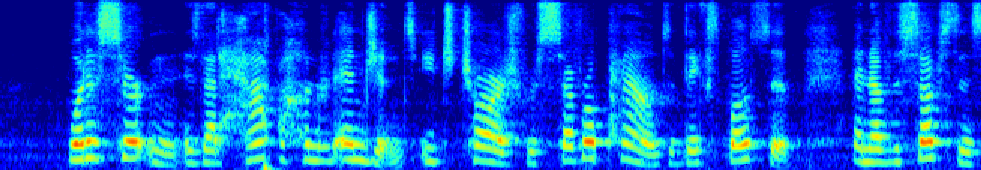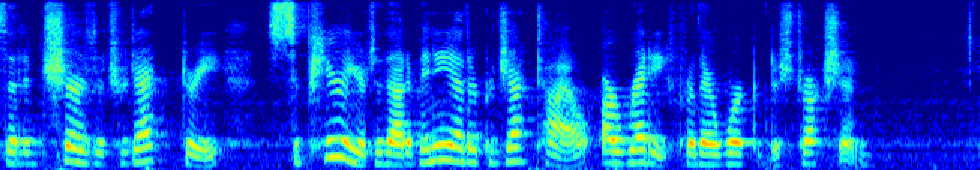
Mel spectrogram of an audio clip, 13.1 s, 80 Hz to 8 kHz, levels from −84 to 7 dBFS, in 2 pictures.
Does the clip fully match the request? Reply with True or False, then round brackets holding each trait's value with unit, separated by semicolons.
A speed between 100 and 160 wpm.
False (180 wpm)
